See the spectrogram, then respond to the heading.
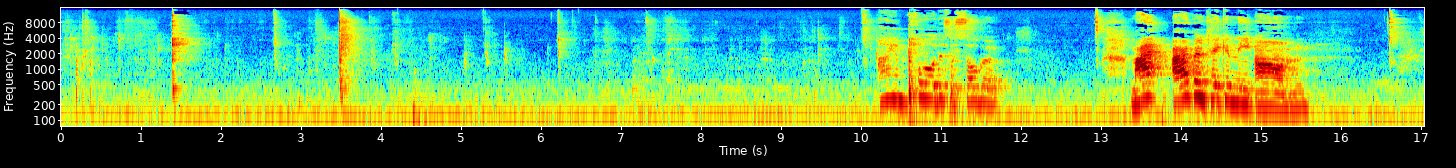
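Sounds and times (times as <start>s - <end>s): chewing noodles: 0.0s - 10.2s
steady low hum: 0.0s - 17.0s.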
